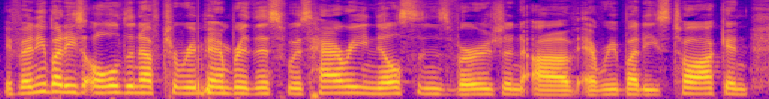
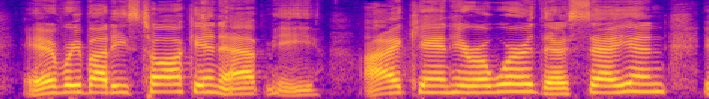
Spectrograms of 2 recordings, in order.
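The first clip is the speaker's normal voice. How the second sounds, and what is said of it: Lightly sung, lilting delivery. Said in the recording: “I'm going to try not to sing this, but I'll lilt a little bit.”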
